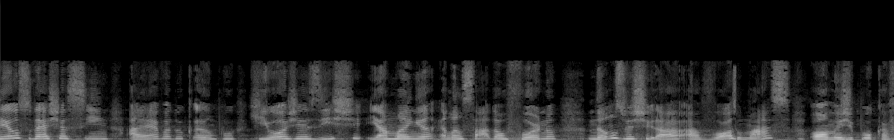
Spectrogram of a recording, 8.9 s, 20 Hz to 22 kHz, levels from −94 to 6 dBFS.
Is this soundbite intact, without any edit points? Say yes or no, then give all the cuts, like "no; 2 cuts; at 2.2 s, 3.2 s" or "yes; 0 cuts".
no; 1 cut; at 7.4 s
